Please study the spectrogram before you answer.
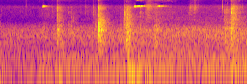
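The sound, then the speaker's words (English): A door lock being turned again, with a few short metallic clicks and clunks spaced over a few seconds against a low, steady background rumble. “So they are relocking the door now.”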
